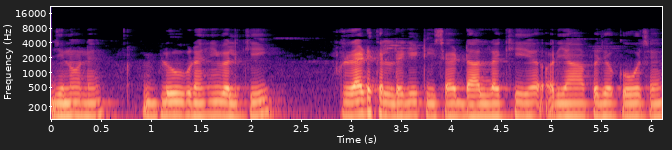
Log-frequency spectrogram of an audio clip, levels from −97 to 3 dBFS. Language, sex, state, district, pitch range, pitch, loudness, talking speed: Hindi, male, Haryana, Charkhi Dadri, 120-125 Hz, 120 Hz, -17 LUFS, 175 wpm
